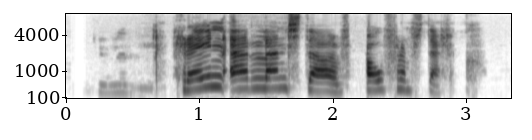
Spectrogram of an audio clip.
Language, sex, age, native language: Icelandic, female, 10, Icelandic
